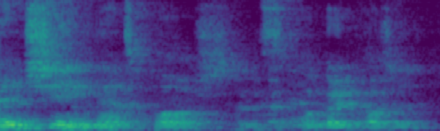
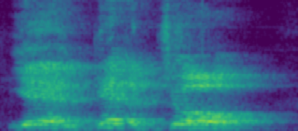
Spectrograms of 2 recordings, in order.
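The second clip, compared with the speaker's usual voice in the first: loud, higher mock heckle; lad shouting; 7 semitones higher, 9 dB louder than usual. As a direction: yell it out the car window, hammed-up. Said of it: "one of the lads shouted out".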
